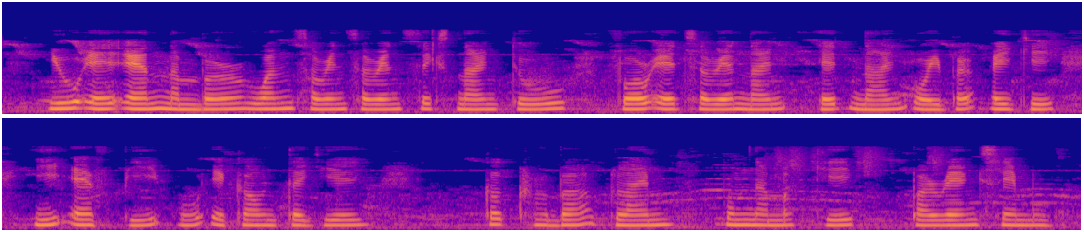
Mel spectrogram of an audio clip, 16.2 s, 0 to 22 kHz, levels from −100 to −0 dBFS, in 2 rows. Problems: constant background noise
